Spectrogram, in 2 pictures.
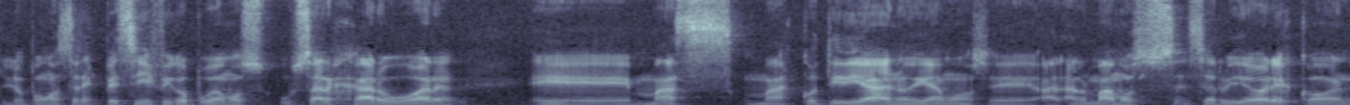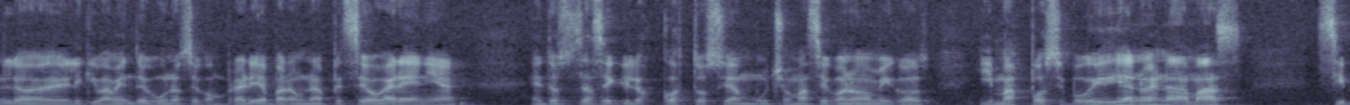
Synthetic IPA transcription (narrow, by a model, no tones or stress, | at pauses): lopoðemosase̞ɾe̞hpe̞sifiko̞poðemo̞s | usaɾxaɾɣwaɾ | emas | masko̞t̪iðjano̞ðiɣamo̞se | aaɾmamo̞s | seɾβiðo̞ɾe̞skonlele̞kipamjent̪okeunose̞ko̞mpɾaɾiapaɾaunape̞seoɣaɾenja | ent̪o̞nse̞sas̬e̞ke̞lo̞hko̞st̪o̞sːe̞anmut͡ʃo̞mase̞ko̞no̞miko̞s | imahposipokeojðianoe̞ɦnaðamasː | i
